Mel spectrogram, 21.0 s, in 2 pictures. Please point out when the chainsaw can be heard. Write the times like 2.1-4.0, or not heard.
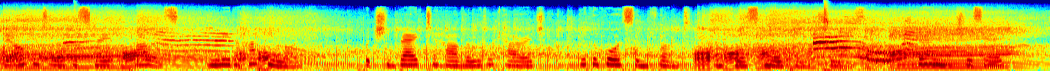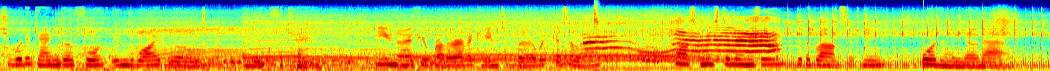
0.0-20.9.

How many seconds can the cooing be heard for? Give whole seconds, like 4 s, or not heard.
6 s.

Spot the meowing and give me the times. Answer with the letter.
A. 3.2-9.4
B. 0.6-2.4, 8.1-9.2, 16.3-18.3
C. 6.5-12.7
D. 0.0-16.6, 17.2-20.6
B.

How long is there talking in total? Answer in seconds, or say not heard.
20 s.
